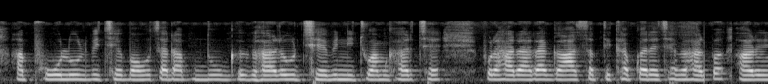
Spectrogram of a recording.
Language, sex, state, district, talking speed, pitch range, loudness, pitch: Maithili, female, Bihar, Begusarai, 155 wpm, 220-225 Hz, -16 LUFS, 225 Hz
